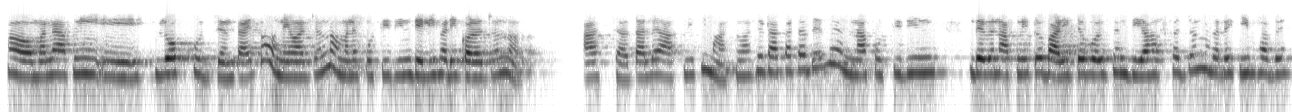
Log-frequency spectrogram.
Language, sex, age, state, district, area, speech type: Bengali, female, 30-45, West Bengal, Purba Bardhaman, urban, conversation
